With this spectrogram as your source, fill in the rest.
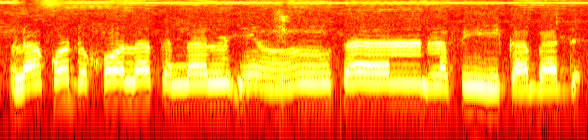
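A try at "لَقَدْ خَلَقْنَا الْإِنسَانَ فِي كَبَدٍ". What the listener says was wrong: Khalaq. Qalqalah huruf qafnya belum keluar tadi.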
